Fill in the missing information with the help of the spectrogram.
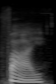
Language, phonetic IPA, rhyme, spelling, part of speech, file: Hungarian, [ˈfaːj], -aːj, fáj, verb, Hu-fáj.ogg
- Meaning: 1. to hurt, ache, be sore 2. to cost something, to set someone back (-ba/-be)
